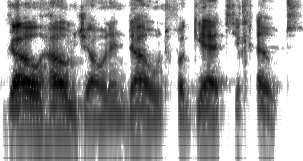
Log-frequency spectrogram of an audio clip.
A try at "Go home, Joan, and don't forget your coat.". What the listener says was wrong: Not bad.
